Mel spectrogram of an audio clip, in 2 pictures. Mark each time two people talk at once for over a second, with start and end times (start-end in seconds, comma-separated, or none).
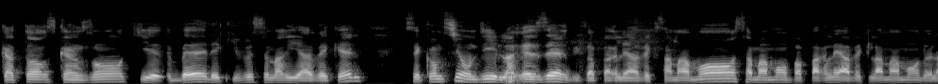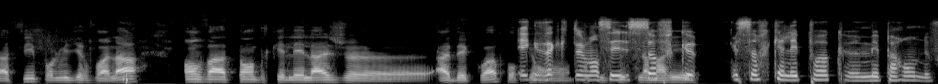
14.6-16.3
